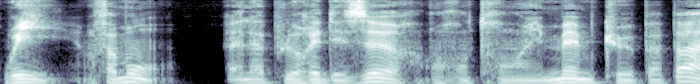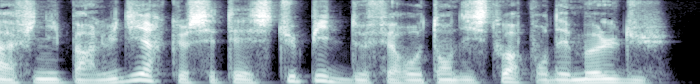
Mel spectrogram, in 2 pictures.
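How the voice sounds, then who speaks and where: A man's voice: fairly low pitch, a little fast, a little mellow, breathy edge, no room sound. A casual storybook teenage son, read by a man, chatty and unbothered in the way he talks. The sound is dry and close. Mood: reassuring. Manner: offhand, chatty.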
